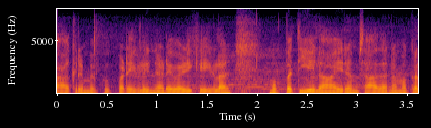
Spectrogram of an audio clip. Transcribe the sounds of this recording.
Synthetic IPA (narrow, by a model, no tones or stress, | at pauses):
aːkɪɾɐmɪpːɯpːɐɽɐɪɣɐɭɪnnɐɽɐɪʋɐɻɪkːɐɪɣɐɭaːl | mʊpːɐt̪ːieːlɯaːjɪɾɐmsaːðaːɾɐɳɐmɐkːɐ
